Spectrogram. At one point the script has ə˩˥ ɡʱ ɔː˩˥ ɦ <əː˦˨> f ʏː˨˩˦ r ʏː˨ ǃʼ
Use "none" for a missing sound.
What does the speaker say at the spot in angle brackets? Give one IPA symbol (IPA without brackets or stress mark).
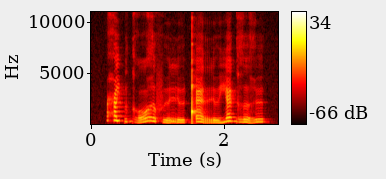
ə˦˨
